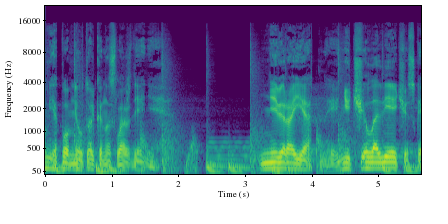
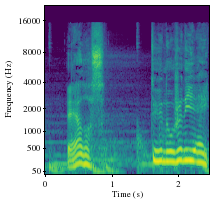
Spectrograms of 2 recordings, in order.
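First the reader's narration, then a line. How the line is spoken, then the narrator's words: Shouting. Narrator (Russian): кричала моя любовь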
